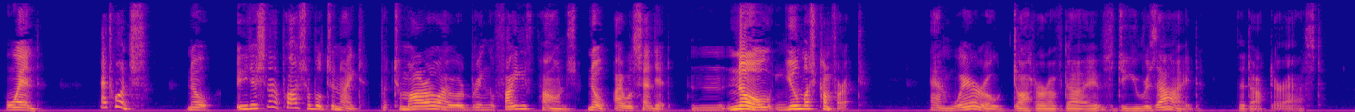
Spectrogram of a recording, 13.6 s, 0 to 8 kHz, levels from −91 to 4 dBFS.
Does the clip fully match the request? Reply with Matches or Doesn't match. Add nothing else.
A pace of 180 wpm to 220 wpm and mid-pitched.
Matches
